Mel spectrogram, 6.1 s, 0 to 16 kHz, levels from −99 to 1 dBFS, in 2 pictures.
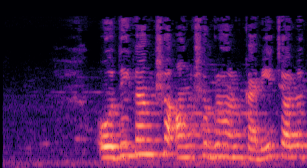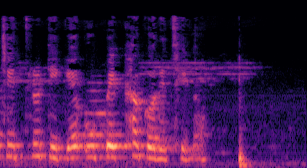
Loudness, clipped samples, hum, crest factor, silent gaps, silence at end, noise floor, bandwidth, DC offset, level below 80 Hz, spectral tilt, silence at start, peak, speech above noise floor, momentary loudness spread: -21 LUFS; under 0.1%; none; 18 dB; none; 0.6 s; -58 dBFS; 11 kHz; under 0.1%; -50 dBFS; -6 dB/octave; 1 s; -4 dBFS; 38 dB; 16 LU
